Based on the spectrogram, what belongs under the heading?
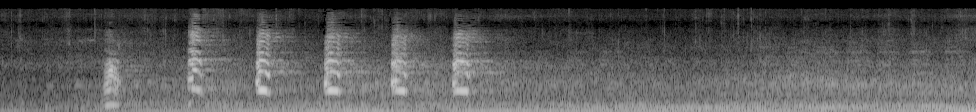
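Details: African geese on a farm, meeting Muscovy ducks: a series of six loud, harsh honks spaced about a third of a second apart, then quieter background with a low engine-like hum.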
